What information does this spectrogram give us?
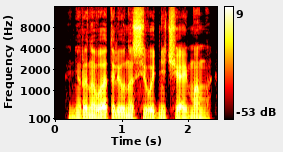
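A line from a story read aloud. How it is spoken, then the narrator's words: Lazy remark. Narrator (Russian): заметила лениво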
